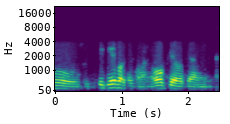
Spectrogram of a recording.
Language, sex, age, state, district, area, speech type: Telugu, male, 18-30, Andhra Pradesh, Anantapur, urban, conversation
